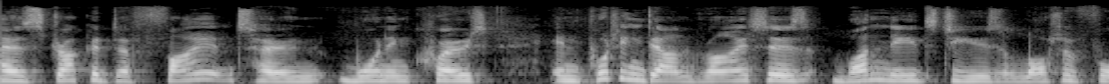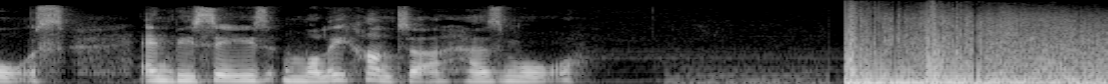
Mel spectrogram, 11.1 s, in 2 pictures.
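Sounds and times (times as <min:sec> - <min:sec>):
speech: 0:00.0 - 0:08.5
Israeli Air Force airstrike blasts and rumbling over the Gaza Strip: 0:09.7 - 0:11.0.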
